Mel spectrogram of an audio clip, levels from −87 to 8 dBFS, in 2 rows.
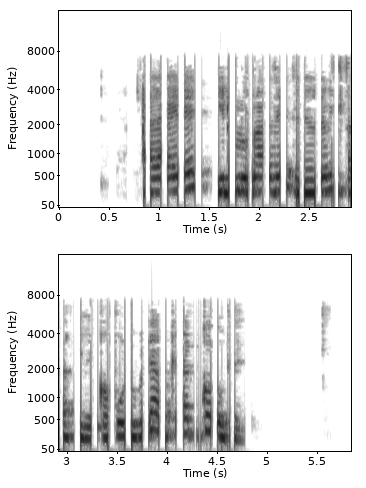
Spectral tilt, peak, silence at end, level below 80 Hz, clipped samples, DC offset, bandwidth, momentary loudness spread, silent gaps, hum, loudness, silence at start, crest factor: -6.5 dB/octave; 0 dBFS; 1.1 s; -42 dBFS; under 0.1%; under 0.1%; 7.6 kHz; 6 LU; 3.07-3.12 s; none; -13 LUFS; 0.85 s; 14 dB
